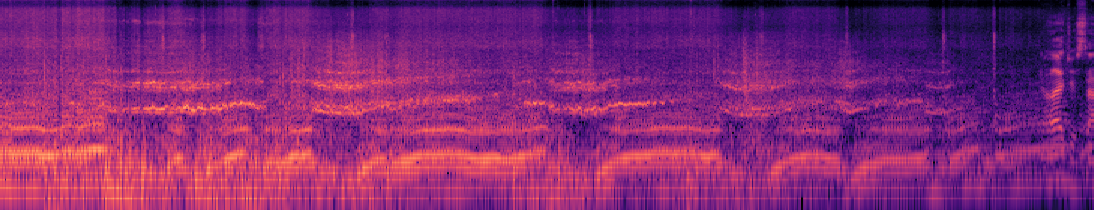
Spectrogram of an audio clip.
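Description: The engine of a new tow rig bogs at wide-open throttle, revving up and sagging again and again in a rough, uneven rhythm. The engine is loud and close.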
